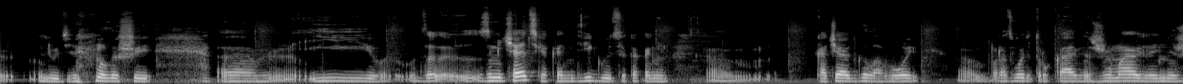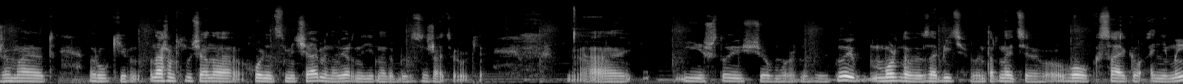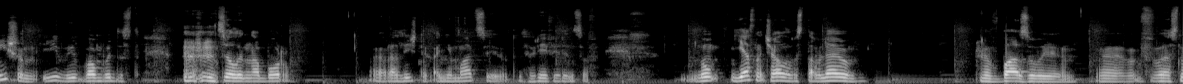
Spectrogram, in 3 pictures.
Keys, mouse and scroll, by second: 9.0-10.8 middle drag, 10.5 click, 10.8-11.2 scroll up 2, 11.5-12.0 scroll down 3, 13.3-13.9 middle drag, 13.9-14.4 scroll up 3, 14.4-15.4 middle drag, 15.4-16.2 scroll down 2, 16.2-16.9 scroll down 1, 16.9-17.5 scroll down 1, 17.5-35.4 middle drag.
